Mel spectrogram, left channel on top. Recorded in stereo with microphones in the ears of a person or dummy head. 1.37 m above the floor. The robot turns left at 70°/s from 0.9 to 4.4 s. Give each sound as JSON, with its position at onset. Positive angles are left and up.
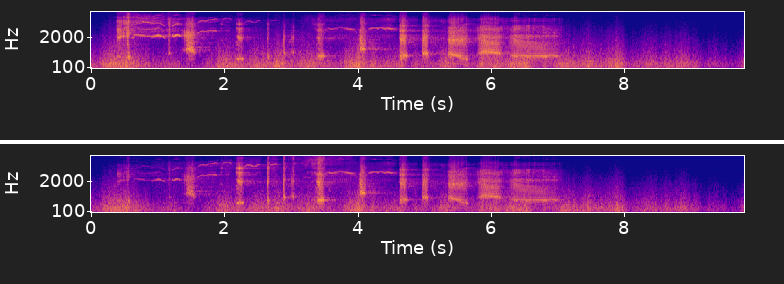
{"t": 0.4, "sound": "a cough", "side_deg": 60}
